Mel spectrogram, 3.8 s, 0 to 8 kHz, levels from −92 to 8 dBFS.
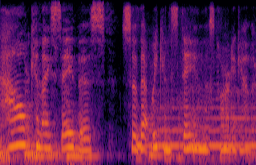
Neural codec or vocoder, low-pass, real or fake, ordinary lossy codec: codec, 16 kHz, 8 kbps, FreqCodec, smaller model; 7.2 kHz; fake; Opus, 24 kbps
